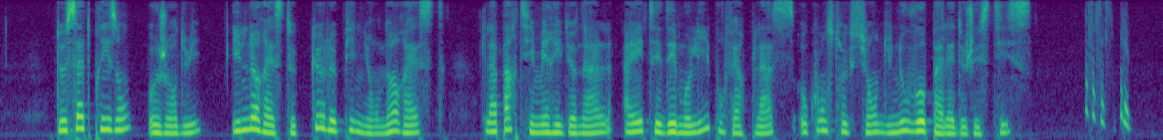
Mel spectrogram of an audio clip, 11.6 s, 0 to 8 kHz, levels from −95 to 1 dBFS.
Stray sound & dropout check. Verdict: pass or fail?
fail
